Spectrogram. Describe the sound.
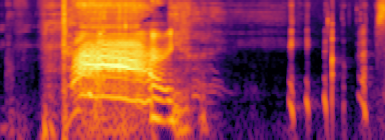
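A person imitates the growl of Blue, the raptor from Jurassic World, with a loud, drawn-out guttural groan lasting about a second before trailing off, followed by a few faint, quick clicks.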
